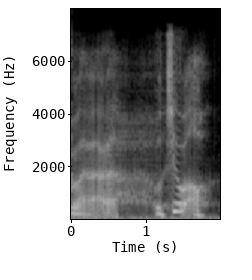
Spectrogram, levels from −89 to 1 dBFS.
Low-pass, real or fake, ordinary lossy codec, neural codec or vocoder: 7.2 kHz; fake; none; autoencoder, 22.05 kHz, a latent of 192 numbers a frame, VITS, trained on many speakers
